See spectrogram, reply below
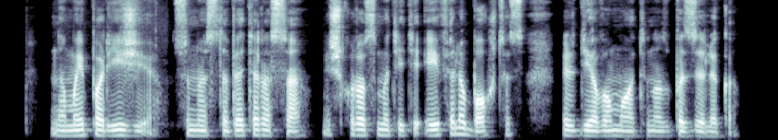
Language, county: Lithuanian, Kaunas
